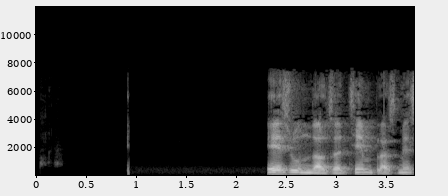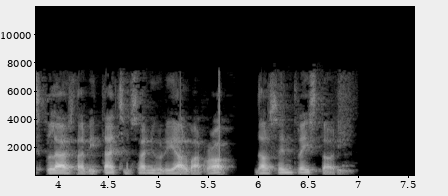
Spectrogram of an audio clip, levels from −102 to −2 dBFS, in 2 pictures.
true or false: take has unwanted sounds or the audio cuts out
false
